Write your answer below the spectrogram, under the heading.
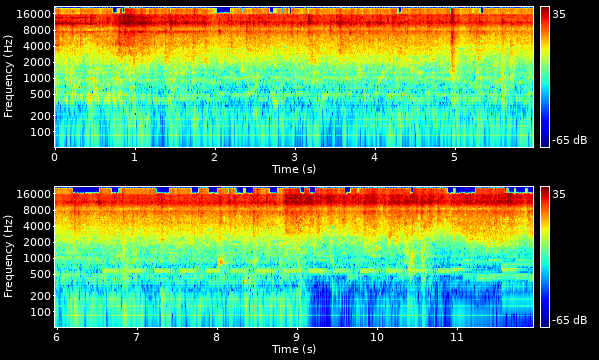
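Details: Running tap water fills the scene along with soft background music, and no animal voice stands out.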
